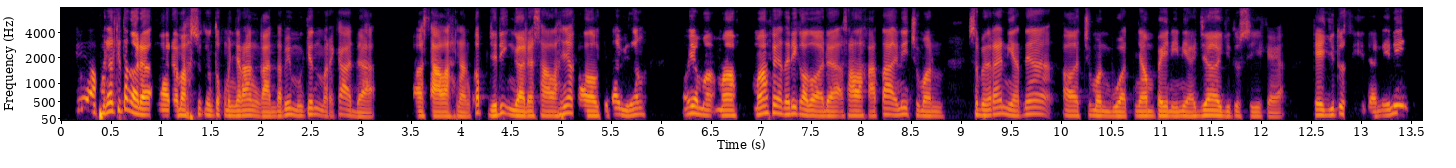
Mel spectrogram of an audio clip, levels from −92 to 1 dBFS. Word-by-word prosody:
Iya 290 0 -1
padahal 240 +2 +5
kita 275 - +2
nggak 195 -6 +7
ada 155 - +7
nggak 140 - +2
ada 135 - 0
maksud 165 - -1
untuk 140 - -4
menyerang 130 +1 +2
kan 115 -1 +2
tapi 150 +6 -1
mungkin 140 +4 -3
mereka 145 +5 -3
ada, 110 -3 -2 0.4
eee, 125 - +1
salah 115 -1 +5
nangkep 110 -1 -2
jadi 135 - +3
gak 125 - +6
ada - - -3
salahnya 130 +10 +1
kalau 130 -2 +4
kita 165 - -2
bilang, 150 +4 -1 0.4
"Oh - - -4
ya 185 - +5
ma 145 -3 0
maaf 140 -1 +3 0.2
maaf 195 - +4
ya 200 - +3
tadi 165 +2 +2
kalau 145 -5 +2
ada 125 -1 -1
salah 130 0 +1
kata 150 +6 0
ini 170 - -1
cuman 125 -5 -3 0.3
sebenarnya 155 +3 0
niatnya, 155 +3 -1 0.2
eee, 130 -1 -1
cuman 130 -2 -2
buat 120 -1 -1
nyampein 125 0 +1
ini 120 +1 -2
aja," 135 +4 +2
gitu 120 +1 -6
sih 115 -1 -6
kayak 105 -1 -7 0.3
kayak 145 -1 +4
gitu 180 - -2
sih - - -26
dan 120 0 -4
ini 190 +9 0
135 Hz, 240 wpm, -24 LUFS, 120-155 Hz, 0.4 s, nggak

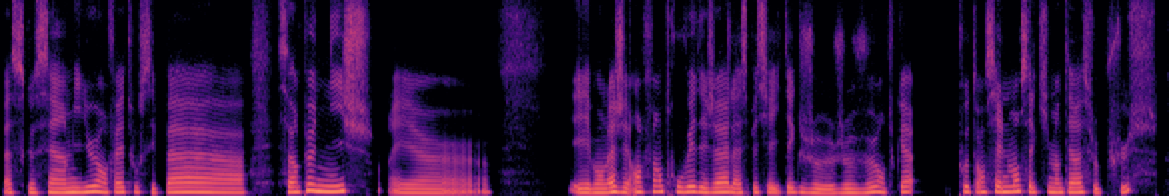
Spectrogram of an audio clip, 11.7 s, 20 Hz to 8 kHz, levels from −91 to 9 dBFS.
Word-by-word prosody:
parce 180 -1 -3
que 185 -3 -2
c'est 175 +2 -1
un 180 0 +3
milieu, 195 +4 +4
en 195 - 0
fait, 195 0 -2
où 195 - -4
c'est 190 -3 -6
pas 190 -1 +1 0.3
c'est 205 - -2
un 205 - +3
peu 265 +4 +4
une 240 -2 +7
niche 240 +2 +1 0.2
et 170 0 -2
heu 165 - -3 1.0
et 175 0 +1
bon, 175 0 +2
là, 195 +3 +5
j'ai 195 -3 +2
enfin 205 +2 0
trouvé, 210 -1 +1
déjà, 195 0 +2
la 180 -2 +1
spécialité 190 - -3
que 190 - -4
je 165 -3 -1
je 170 +1 -3
veux, 175 +4 0
en 200 - 0
tout - - -24
cas, 210 0 -2 0.4
potentiellement 210 +1 +1
celle 215 -5 -1
qui 200 0 -8
m'intéresse 190 +1 0
le 170 - -3
plus, 270 - -9
195 Hz, 200 wpm, -24 LUFS, 180-205 Hz, 1.0 s, une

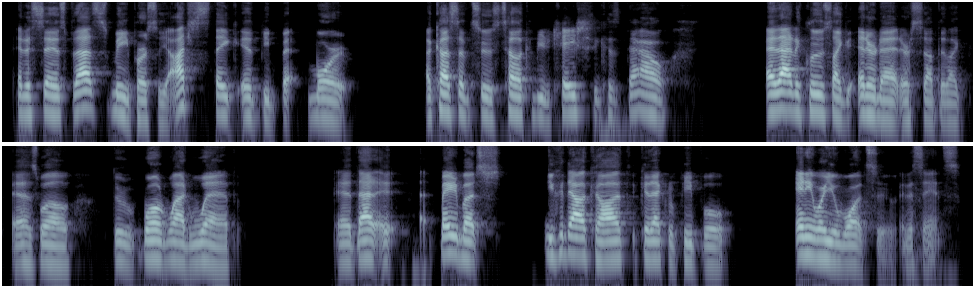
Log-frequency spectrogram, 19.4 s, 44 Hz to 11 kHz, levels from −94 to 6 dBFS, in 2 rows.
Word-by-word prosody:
in 140 -1 -3
a - - 0
sense, 135 -1 -1
but 145 - -7
that's 170 +1 +4
me 140 -4 -1
personally. 115 -3 -5
I - - +5
just - - -10
think 135 -1 -2
it'd 130 -1 -4
be - - -8
bet - - -7
more 385 - -3 0.8
accustomed 145 -4 +2
to 130 - -4
s 120 - -9
telecommunication 130 -1 -3
'cause 120 -3 -15
now 145 -5 -2 1.0
and 150 +1 +7
that 155 -1 +10
includes 145 0 -2
like, 125 -4 0
Internet 125 -5 +1
or 110 - -4
something 110 -1 -8
like, 105 -2 -10 0.2
a - - -8
as 110 -1 -5
well 110 -2 -2 0.4
through 120 -3 -7
World 135 -2 +3
Wide 125 -3 +1
Web. 115 -4 -2 1.0
And 120 0 -5
that 135 0 +6
it 425 - -6 0.4
pretty 160 +1 +6
much 135 -4 -1 0.4
you 145 -1 -4
can 165 0 -7
now 155 -2 +8
con 130 -1 +3
connect 130 -1 -1
with - - -11
people 110 -4 -8 0.6
anywhere 150 -2 +5
you 125 -2 0
want 115 -2 -2
to, - - -13
in - - -17
a - - -11
sense. - - -13
130 Hz, 165 wpm, -27 LUFS, 115-145 Hz, 1.0 s, that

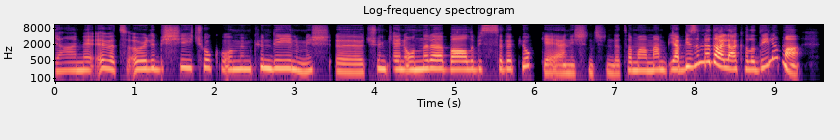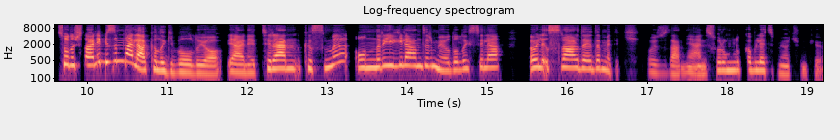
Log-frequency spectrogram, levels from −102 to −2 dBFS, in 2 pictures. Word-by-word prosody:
Yani, 205 +2 -6
evet, 230 -3 -3
öyle 230 +1 -1
bir 230 - -12
şey 260 0 -2
çok, 255 -2 -6
ooo, 230 -1 -4
mümkün 235 +2 0
değilmiş. 230 -5 -2
İii, 180 -1 -4
çünkü, 235 -1 -4
hani, 230 - -1
onlara 240 +1 +2
bağlı 225 0 +3
bir 230 - -6
sebep 235 +1 -4
yok, 300 +2 -3
yani, 165 0 -3
işin 165 +1 -10
içinde 160 -1 -10
tamamen, 205 +2 -2
ya, 225 0 +2
bizimle 385 +10 +2
de - - +11
alakalı 235 -6 +5
değil 265 +4 -1 0.2
ama - - +5 0.3
sonuçta, 330 -2 +2
hani, 325 +5 +5
bizimle 440 -2 +5
alakalı 220 -1 +5
gibi 180 -2 -8
oluyor. 165 -3 -2
Yani, 175 -2 -1
tren 245 +5 +4
kısmı 260 +6 -3 0.2
onları 265 +3 +1
ilgilendirmiyor. 300 -8 0
Dolayısıyla 260 +4 -3 0.4
öyle 255 0 +2
ısrar 265 +2 +1
da 250 - 0
edemedik 235 -5 -6
o 175 - -15
yüzden. 160 - -10
Yani, 85 -3 -7
sorumluluk 205 - -5
kabul 210 -1 -5
etmiyor 185 -7 -6
çünkü. 80 - -21
230 Hz, 155 wpm, -24 LUFS, 200-260 Hz, 0.4 s, de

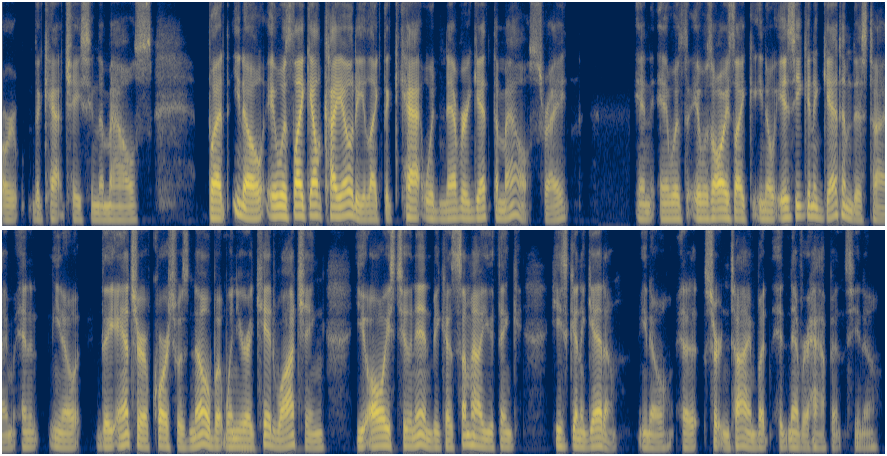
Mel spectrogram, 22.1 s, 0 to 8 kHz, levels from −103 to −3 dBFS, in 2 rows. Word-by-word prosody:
or - - -17 0.2
the - - -8
cat - - -4
chasing 95 -1 -4
the 90 - -5
mouse, 90 0 -4 0.7
but, 115 -1 +6
you - - 0
know, 110 0 +6
it 135 - +3
was, 135 -1 +5
like, 145 -1 +8
El 145 -2 +7
Coyote, 135 -5 +5
like, 95 -1 -1
the - - -3
c - - -21
cat 115 -1 +4
would 105 -2 -4
never 110 +2 +1
get 120 +3 -1
the - - -3
mouse, 110 +1 -6
right? 95 +7 -6 0.9
And 100 -1 -6
it 105 -1 -2
was 105 -2 -2
it - - -3
was 105 0 -2
always, 115 -1 +5
like, 105 -3 +1
you - - -8
know, 105 -1 -2
is 120 +4 +1
he 140 - +1
gonna 135 -2 -1
get 120 +8 -1
him 125 -8 -2
this 90 -2 -4
time, 85 -1 -7
and, 100 0 -7
you 110 -4 -6
know, 95 +1 -3 0.2
the 105 -1 -1
answer, 130 -3 +3
of 100 - -6
course, 105 -3 +1
was 95 -1 -5
no, 120 +5 +4
but 105 -1 -2
when 105 0 -2
you're 105 -1 0
a 95 - -4
kid 125 +6 -1
watching, 100 -3 -1 0.4
you 105 +1 -1
always 115 +1 +5
tune 115 0 -3
in 130 -7 +2
because 95 -1 -4
somehow 130 -2 +2
you 100 -3 -2
think 100 -2 -7 0.4
he's 110 -2 -4
gonna 105 -2 -2
get 110 +4 +2
him, - - -13 0.2
you 95 - -8
know, 90 0 -7
at 95 -1 -3
a 95 - -6
certain 90 - -3
time, 105 +1 0
but 90 - -5
it 95 +2 -9
never 95 -3 -3
happens, - - -10
you - - -11
know. 100 +1 -15
105 Hz, 215 wpm, -24 LUFS, 95-115 Hz, 0.9 s, like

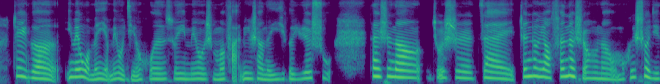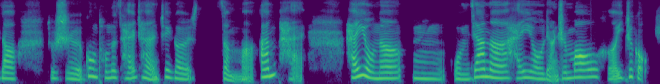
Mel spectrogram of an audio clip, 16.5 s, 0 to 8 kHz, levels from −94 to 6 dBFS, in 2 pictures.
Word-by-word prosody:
这 290 -3 +1
个 200 -7 +2
因 255 - -2
为 265 - +5
我 255 -6 +2
们 180 +3 -1
也 175 - -2
没 170 - -3
有 195 -2 -1
结 155 -2 -4
婚， 190 +3 -3
所 195 0 -5
以 195 - -2
没 185 0 -4
有 190 0 -2
什 190 - -3
么 180 +2 -2
法 - - -2
律 200 +1 -3
上 195 -3 -1
的 165 - -2
一 180 +2 -5
个 185 -1 -5
约 205 +4 -3
束， - - -4 0.5
但 285 -1 +4
是 280 0 +1
呢， 245 -3 +5 0.2
就 - - -2
是 225 -3 0
在 205 -6 0
真 275 +3 +1
正 290 -1 +3
要 250 -3 +4
分 275 +5 +1
的 295 -1 +6
时 270 - 0
候 210 0 -2
呢 190 -2 -1
我 - - -5
们 180 - -6
会 245 +6 -4
涉 280 +1 +2
及 200 -3 -3
到， 200 -1 +1 0.4
就 - - -7
是 195 -3 0
共 285 -2 +1
同 225 -3 -6
的 240 - -1
财 210 -1 -2
产 230 -6 -1
这 255 -2 -2
个 200 -5 -1 0.4
怎 - - -1
么 - - -3
安 275 +5 +4
排。 - - -3 0.5
还 240 +2 +3
有 280 -8 +4
呢， 210 +1 +2 0.2
嗯， 195 -3 -4
我 195 - -3
们 180 0 -4
家 260 +6 +6
呢 230 -5 +4
还 215 - -2
有 220 -4 0
2 175 - -2
只 210 - 0
猫 250 +4 +4
和 - - -3
1 - - -2
只 270 +5 -2
狗， 415 +9 -3
210 Hz, 265 characters per minute, -22 LUFS, 195-250 Hz, 0.5 s, 的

